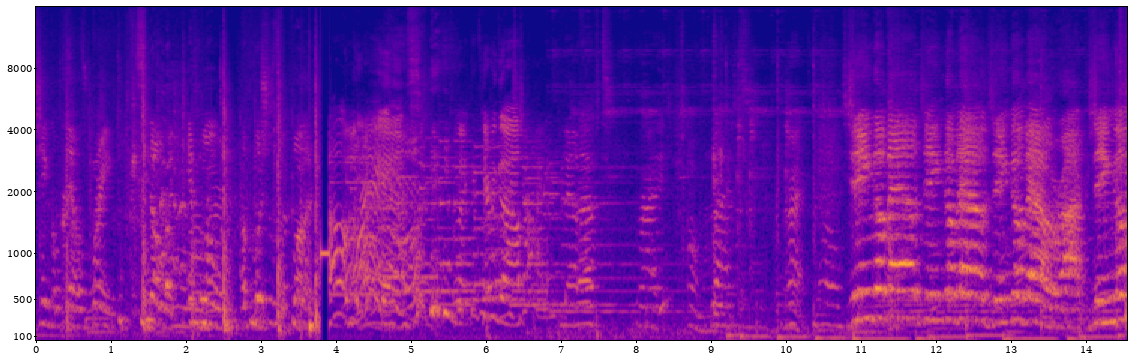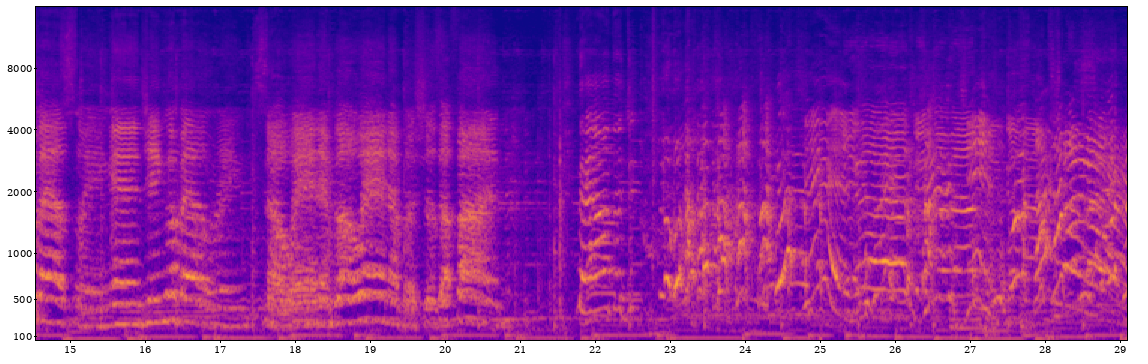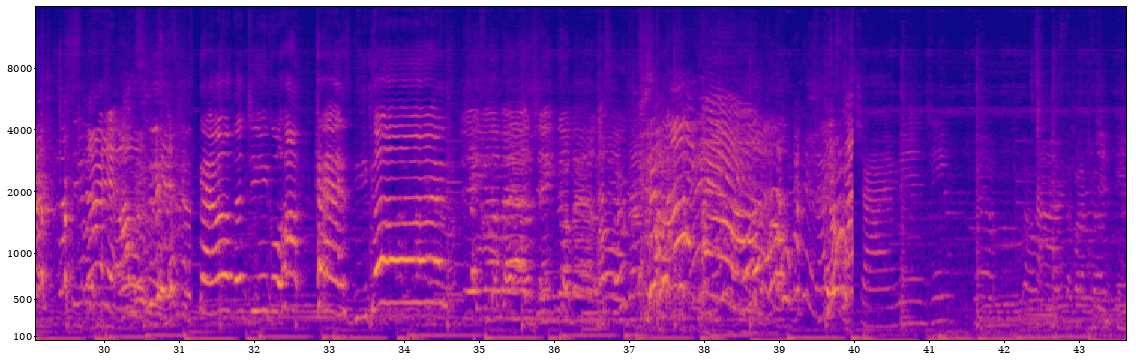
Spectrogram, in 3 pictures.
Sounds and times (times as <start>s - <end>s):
Music: 0.0s - 43.6s.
